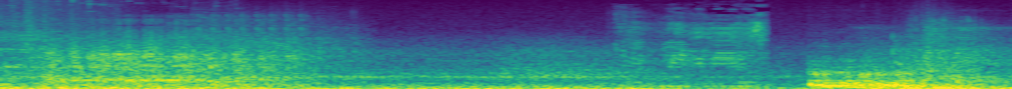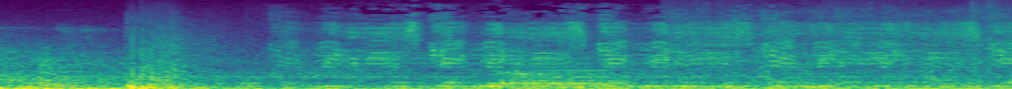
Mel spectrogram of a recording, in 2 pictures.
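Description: A flying machine's engines roar steadily.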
